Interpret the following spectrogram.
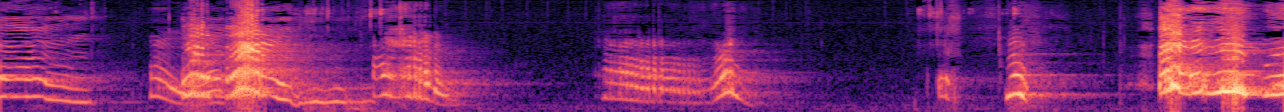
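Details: A relaxed two-year-old female French Bulldog "sings" and "converses" with sing-song howling and whining sounds, rising and falling in short bursts.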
